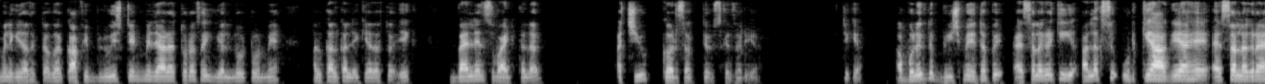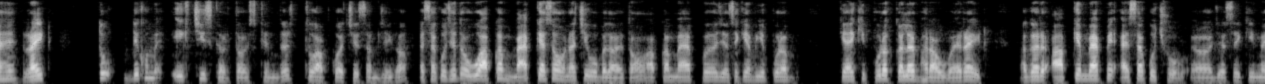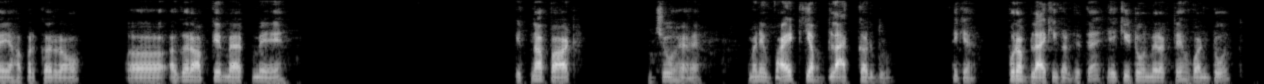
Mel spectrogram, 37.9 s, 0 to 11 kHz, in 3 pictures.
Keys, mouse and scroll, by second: 1.3-3.4 drag, 3.8 click, 5.6 middle click, 5.8 middle click, 6.8-7.7 scroll up 4, 13.7 click, 15.7 click, 23.7 click, 26.3 click, 29.0 click, 34.7 click, 35.7 click, 37.3 click.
